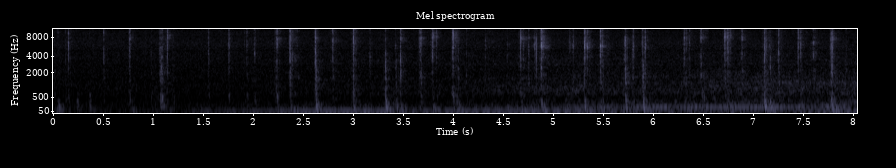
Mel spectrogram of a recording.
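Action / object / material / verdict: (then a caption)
tap / plastic laptop keyboard keys / plastic / none. A dark laptop's black plastic keyboard is typed on and tapped with fingernails, producing a quick, irregular stream of sharp, bright clicks. A low steady hum sits underneath and gets a little louder after about five seconds.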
